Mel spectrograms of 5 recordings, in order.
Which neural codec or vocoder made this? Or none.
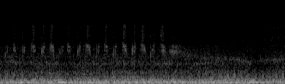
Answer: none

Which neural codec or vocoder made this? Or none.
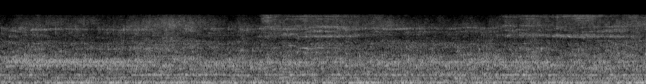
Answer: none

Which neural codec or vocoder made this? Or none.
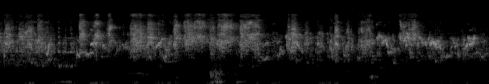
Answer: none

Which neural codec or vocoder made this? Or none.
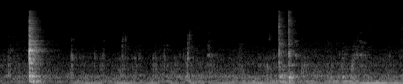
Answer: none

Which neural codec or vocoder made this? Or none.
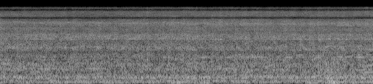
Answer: autoencoder, DAC-VAE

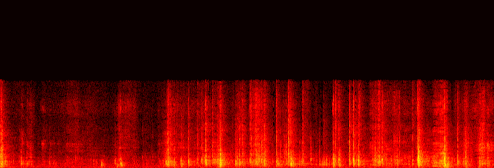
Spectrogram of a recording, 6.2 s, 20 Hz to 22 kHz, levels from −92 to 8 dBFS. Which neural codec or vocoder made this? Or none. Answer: none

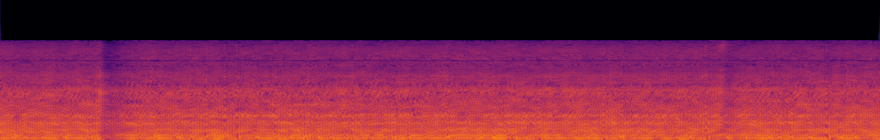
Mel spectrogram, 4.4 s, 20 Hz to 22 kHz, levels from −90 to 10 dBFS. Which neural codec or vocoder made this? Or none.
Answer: vocoder, Vocos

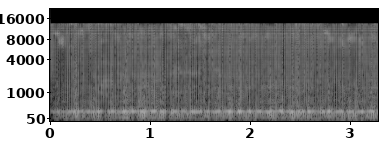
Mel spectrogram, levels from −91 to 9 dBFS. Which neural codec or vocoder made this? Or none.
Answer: vocoder, BigVGAN v2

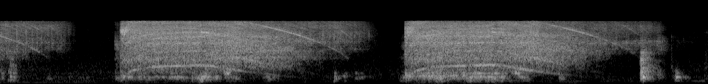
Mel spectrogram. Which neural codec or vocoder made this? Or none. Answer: vocoder, Vocos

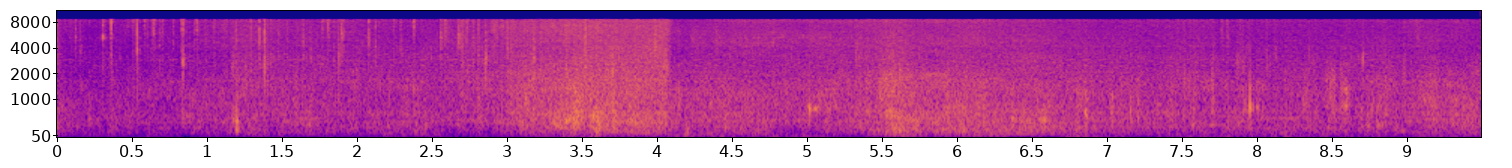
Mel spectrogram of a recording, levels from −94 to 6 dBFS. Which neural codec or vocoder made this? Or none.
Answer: codec, SNAC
